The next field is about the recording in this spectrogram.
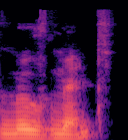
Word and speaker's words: MVMT: I started back in 2013, I believe, and I started working as a side hustle for an early e-commerce company, also known as MVMT, but actually pronounced Movement.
